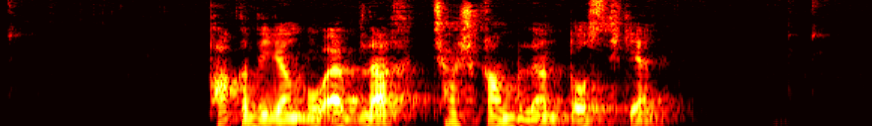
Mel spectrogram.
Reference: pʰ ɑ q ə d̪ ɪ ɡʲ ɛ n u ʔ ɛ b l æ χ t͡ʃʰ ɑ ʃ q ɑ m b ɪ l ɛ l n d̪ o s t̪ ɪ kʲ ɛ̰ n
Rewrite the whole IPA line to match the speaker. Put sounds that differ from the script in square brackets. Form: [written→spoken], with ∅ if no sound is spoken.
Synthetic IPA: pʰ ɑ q ə d̪ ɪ ɡʲ ɛ n u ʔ ɛ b l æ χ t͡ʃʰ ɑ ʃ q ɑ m b ɪ l ɛ [l→∅] n d̪ o s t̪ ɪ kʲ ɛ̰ n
